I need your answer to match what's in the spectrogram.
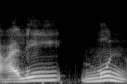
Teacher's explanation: نطقت ميما مضمومة بعدها نون ساكنة، من علي من ميم مضمومة بعدها نون ساكنة.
